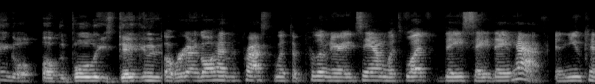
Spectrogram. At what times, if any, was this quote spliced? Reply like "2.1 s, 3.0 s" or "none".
1.6 s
